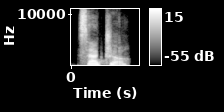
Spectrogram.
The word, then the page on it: Sakta: Indian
